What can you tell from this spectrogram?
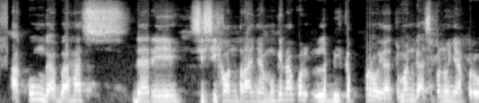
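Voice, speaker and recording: Speaking at a moderate pace, a man uses a high pitch and a monotone, flat intonation. His loudness stays very even. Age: 20s. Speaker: vlogger, university student. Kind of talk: monologue vlog to camera. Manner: casual, conversational.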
